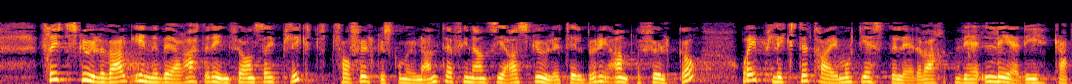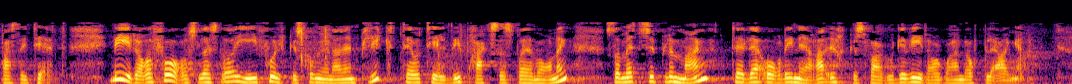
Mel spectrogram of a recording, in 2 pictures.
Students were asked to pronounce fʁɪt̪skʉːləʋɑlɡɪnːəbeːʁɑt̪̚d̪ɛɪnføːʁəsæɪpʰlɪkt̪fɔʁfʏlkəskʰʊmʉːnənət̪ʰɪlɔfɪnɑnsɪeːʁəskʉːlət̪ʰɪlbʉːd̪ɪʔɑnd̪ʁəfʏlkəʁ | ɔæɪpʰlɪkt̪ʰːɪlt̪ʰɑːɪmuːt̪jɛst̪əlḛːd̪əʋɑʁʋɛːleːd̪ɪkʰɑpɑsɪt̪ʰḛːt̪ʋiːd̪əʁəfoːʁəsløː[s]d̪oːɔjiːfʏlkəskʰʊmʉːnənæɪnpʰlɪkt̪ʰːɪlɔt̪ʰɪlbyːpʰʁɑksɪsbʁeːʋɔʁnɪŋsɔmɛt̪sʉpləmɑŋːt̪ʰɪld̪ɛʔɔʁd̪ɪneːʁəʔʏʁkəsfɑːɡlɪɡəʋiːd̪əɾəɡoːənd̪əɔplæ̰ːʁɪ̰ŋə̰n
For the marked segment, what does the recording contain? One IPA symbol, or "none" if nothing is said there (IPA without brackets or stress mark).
s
